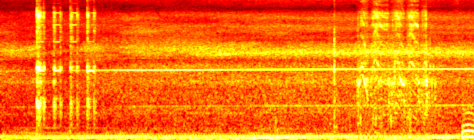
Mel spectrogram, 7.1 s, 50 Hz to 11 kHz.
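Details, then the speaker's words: Redcat Shredder RC truck after replacing the stripped center diff, shimmed and filled with 1 million weight oil, first power-on: short throttle blips of motor and gear whir, no clicking or grinding; drivetrain sounds good. "Good. Okay, I think she's good. Sounds good."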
